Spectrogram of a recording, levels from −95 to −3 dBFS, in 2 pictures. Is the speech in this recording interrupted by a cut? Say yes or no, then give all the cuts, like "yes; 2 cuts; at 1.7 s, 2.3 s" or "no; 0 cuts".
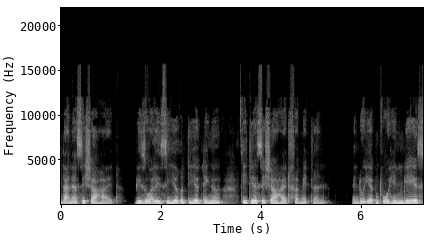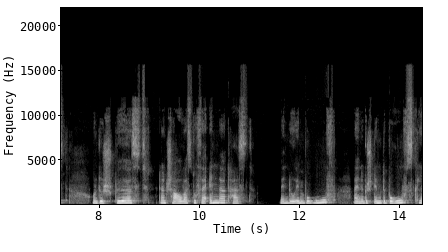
yes; 2 cuts; at 9.1 s, 11.5 s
